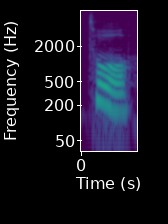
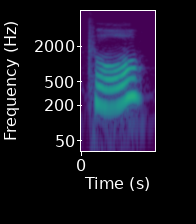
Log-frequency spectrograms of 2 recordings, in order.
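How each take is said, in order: First: The name begins with a plain 't' sound. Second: The name begins with a 'th' sound. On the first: "In I- in Norway, it's uh, Thor" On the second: "everyone calls him Thor"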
